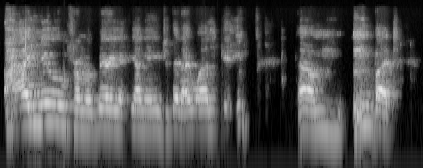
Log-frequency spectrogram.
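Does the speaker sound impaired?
Yes: cerebral palsy; full-time wheelchair user.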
